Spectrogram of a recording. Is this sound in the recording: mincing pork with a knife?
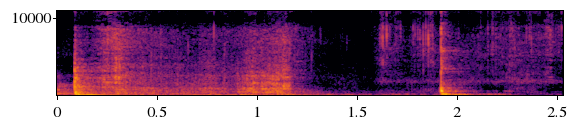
yes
